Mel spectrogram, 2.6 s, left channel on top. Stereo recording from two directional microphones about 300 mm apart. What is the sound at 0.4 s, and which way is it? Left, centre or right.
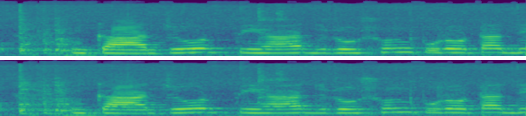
A woman's voice, centre.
